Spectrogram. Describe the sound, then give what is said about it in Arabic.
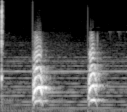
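A dog barks twice, two short, full-bodied woofs about a second apart, clear against a quiet background with a faint steady hum; a dog on the road. “قابل كلبا في الطريق”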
